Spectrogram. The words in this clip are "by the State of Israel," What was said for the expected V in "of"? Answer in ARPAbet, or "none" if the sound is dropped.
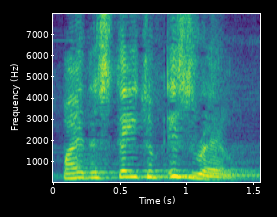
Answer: V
